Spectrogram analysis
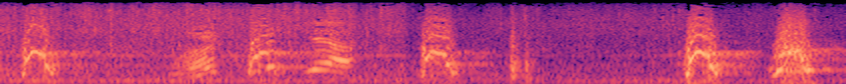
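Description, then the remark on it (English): A dog gives a series of short, high barks and yips, about half a dozen in irregular bursts, moderately loud, with quieter gaps between them. “What was he before he became a dog?”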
